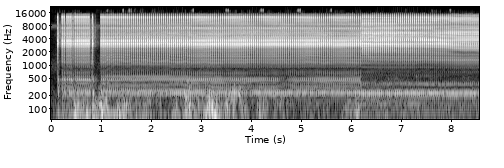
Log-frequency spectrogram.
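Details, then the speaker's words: 1968 Chevelle with a swapped-in used small-block Chevy V8, first fuel-up to the carburetor from about half a gallon of gas; fuel pump rattling buzz drops in tone and quietens at about six seconds as fuel arrives, pumping normally. "There we go. Pump changed tone. It's definitely pumping fuel now. See how it got super quiet?"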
